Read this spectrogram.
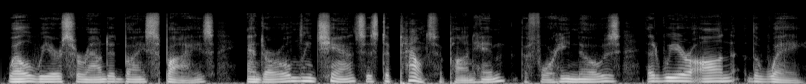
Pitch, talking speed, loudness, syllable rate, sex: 125 Hz, 180 wpm, -18 LUFS, 4.7 syllables/s, male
